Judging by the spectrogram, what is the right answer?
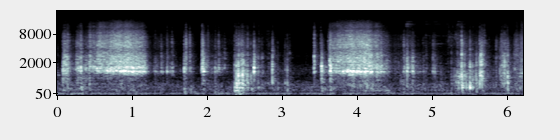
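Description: Fries tipped onto a plate in two pours, each about a second long and three seconds apart, with light clicks and knocks of dishes between them.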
